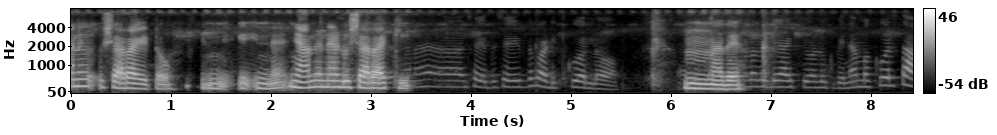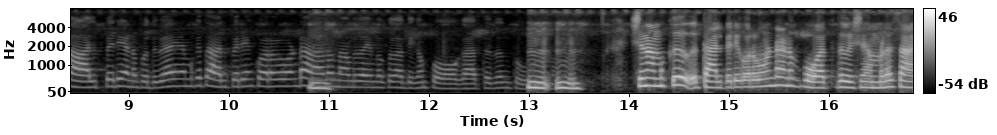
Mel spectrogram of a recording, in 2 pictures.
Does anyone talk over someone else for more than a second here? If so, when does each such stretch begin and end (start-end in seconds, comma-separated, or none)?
none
